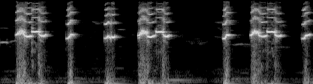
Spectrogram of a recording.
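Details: Oriental magpie-robin in full fighting song, a lure meant to make other magpie-robins agitated: loud, harsh rasping bursts, some doubled, separated by short silences, about one burst every second, with a faint low hum behind.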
